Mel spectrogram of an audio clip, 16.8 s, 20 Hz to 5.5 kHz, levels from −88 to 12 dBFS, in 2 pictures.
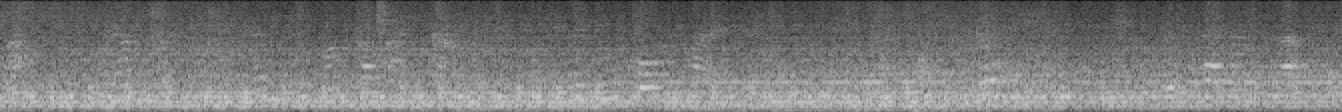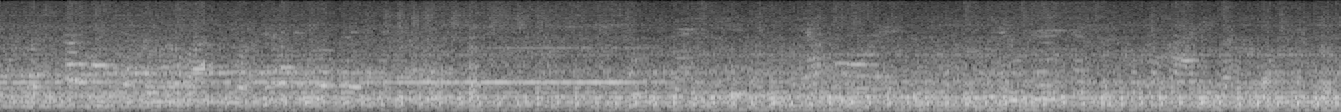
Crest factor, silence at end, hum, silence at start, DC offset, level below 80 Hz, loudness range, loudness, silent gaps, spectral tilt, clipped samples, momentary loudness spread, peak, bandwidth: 14 dB; 0 s; none; 0 s; under 0.1%; -40 dBFS; 1 LU; -15 LUFS; none; -9 dB/octave; under 0.1%; 2 LU; 0 dBFS; 5.4 kHz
